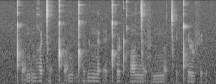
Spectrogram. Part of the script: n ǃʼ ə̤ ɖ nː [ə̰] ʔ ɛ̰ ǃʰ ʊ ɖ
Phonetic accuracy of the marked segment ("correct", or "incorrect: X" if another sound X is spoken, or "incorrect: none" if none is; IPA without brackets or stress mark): incorrect: ə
